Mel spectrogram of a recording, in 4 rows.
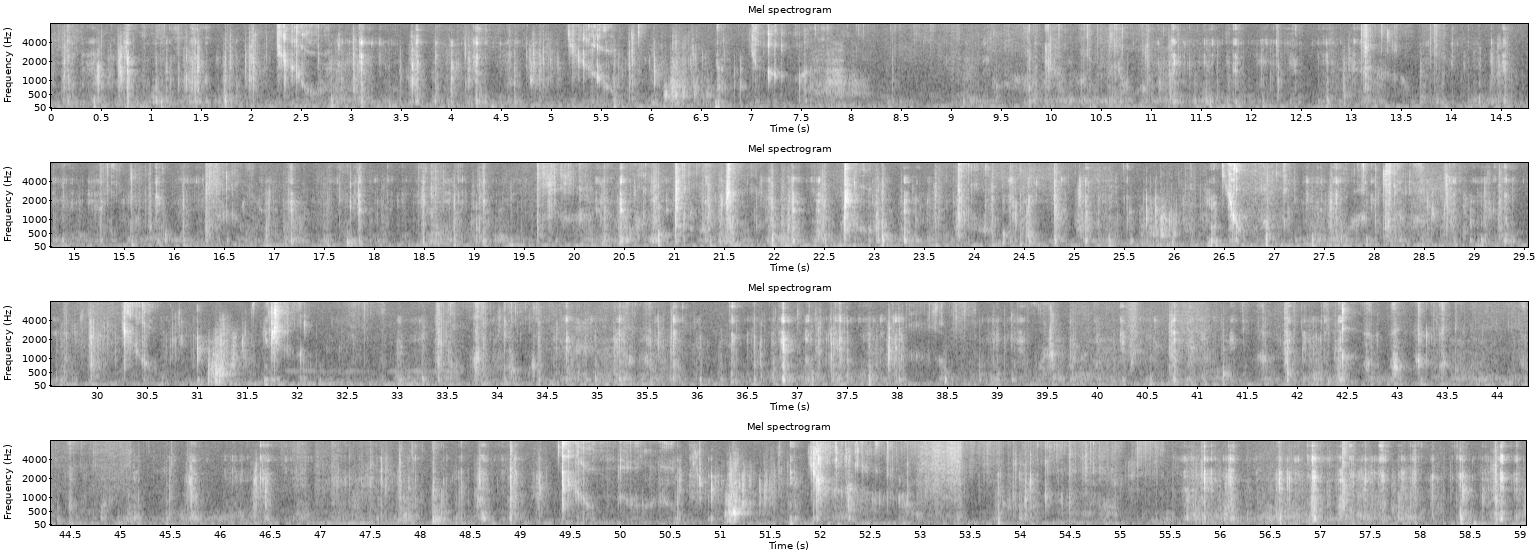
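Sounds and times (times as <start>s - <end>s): close chewing and biting: 0.0s - 59.0s
wet mouth sounds: 5.1s - 12.0s, 22.6s - 37.2s.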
